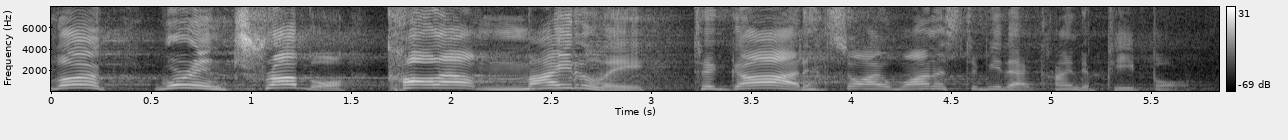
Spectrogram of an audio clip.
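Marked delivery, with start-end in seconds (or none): 0.0-3.8 high, loud king's appeal; rally a whole city in alarm; urgent royal proclamation. Acted. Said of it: "the king of the Ninevites is saying".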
